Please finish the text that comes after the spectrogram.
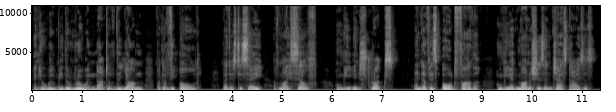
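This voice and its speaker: A man's voice: on the low side, unhurried, mellow, breathy edge. A man voicing an inquisitive, mock-humble ancient Greek philosopher, formal and earnest, in an audiobook dialogue.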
